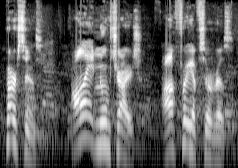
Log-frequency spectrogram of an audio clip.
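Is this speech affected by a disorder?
Yes: acquired ataxia with dysarthria, acquired; Lance-Adams syndrome.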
